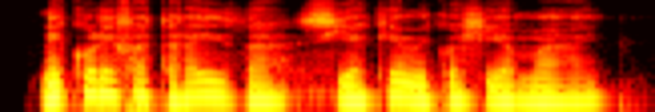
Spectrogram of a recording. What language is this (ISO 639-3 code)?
kik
